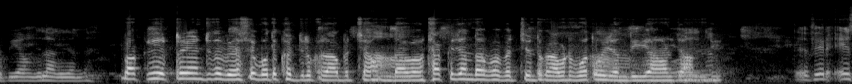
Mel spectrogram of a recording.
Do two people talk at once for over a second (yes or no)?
yes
